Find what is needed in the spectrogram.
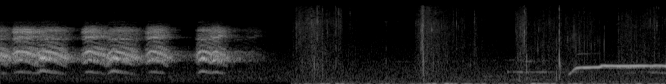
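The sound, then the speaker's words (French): Crows cawing in a quick run of harsh, raspy calls over the first two seconds, followed by quieter scattered knocks and clicks. “Qu'est-ce que j'entends? Ce sont les corneilles qui croissent.”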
